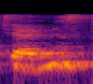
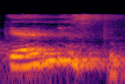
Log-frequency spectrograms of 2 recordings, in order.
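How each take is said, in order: First: The word begins with a 'ch' sound. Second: The word begins with a 'k' sound. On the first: The speaker calls it wrong. "इसे आप केमिस्ट नहीं पढ़ते हो" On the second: The speaker calls it right. "आप केमिस्ट पढ़ते हो"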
